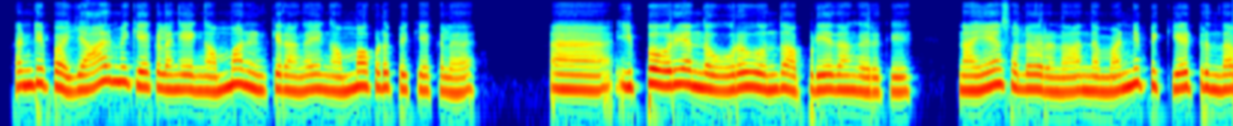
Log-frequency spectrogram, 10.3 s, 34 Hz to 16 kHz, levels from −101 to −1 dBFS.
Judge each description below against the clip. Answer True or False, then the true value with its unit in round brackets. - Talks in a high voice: True (215 Hz)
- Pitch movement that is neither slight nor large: True (3.2 semitones)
